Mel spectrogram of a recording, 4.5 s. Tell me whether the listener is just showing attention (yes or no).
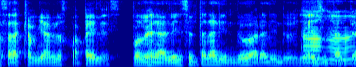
no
